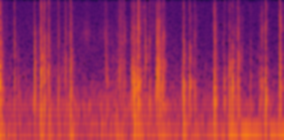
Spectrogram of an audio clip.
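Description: Long red nails tap, scratch and squeeze a small, hollow, soft cylindrical pencil case made of shiny green vinyl with a zip. The result is an irregular run of sharp, bright crinkles and clicks, each dying away almost instantly, over a faint crackle. It has little low end and a papery midrange tone.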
